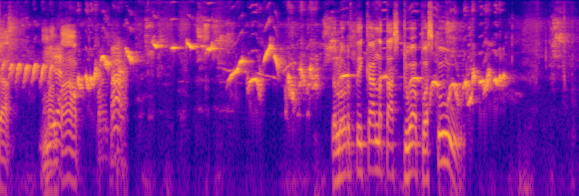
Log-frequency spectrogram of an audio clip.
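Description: Baby birds cheep shrilly from close by.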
